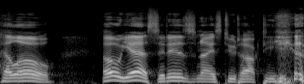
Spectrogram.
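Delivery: wooden, read-out delivery. Mocking an actor's stiff phone-scene line reading, like an athlete reading cue cards: imitating Paul Walker's wooden acting. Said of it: "when you would see athletes on Saturday Night Live".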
